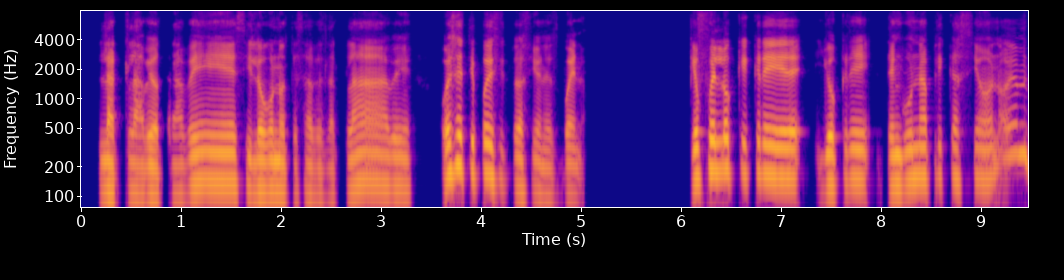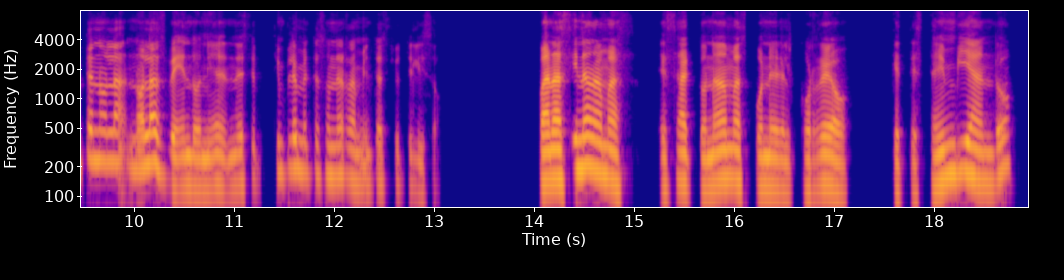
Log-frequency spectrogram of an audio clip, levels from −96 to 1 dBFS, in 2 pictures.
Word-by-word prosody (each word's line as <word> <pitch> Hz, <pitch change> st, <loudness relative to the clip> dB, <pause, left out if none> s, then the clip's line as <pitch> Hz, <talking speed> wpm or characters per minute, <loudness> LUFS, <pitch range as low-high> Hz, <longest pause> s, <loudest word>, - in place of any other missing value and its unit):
la 115 Hz, -2 st, +1 dB
clave 105 Hz, -2 st, -2 dB
otra 105 Hz, +2 st, -6 dB
vez, 140 Hz, +1 st, 0 dB
y 120 Hz, -, -3 dB
luego 115 Hz, +1 st, +2 dB
no 115 Hz, -1 st, +1 dB
te 100 Hz, 0 st, -17 dB
sabes 95 Hz, -2 st, -10 dB
la 95 Hz, -, -12 dB
clave, 125 Hz, +2 st, -3 dB, 0.3 s
o, -, -, +4 dB
ese 205 Hz, +5 st, +5 dB
tipo 180 Hz, -1 st, -2 dB
de 170 Hz, -, +5 dB
situaciones. 120 Hz, -, -7 dB
Bueno 105 Hz, -1 st, -4 dB, 1.1 s
¿qué 155 Hz, -, +4 dB
fue 185 Hz, +4 st, +4 dB
lo 190 Hz, -1 st, +2 dB
que 170 Hz, -2 st, -5 dB
creé? 165 Hz, +2 st, +4 dB
Yo 135 Hz, -1 st, +1 dB
creé 150 Hz, 0 st, -3 dB
Tengo 130 Hz, +1 st, 0 dB
una 155 Hz, +1 st, +1 dB
aplicación, 155 Hz, -1 st, -7 dB
obviamente 270 Hz, -2 st, -3 dB
no 230 Hz, -1 st, -1 dB
la 225 Hz, -1 st, 0 dB
no -, -, 0 dB
las 215 Hz, -5 st, +4 dB
vendo 125 Hz, -2 st, 0 dB
ni 120 Hz, +1 st, -2 dB
en 125 Hz, -1 st, -4 dB
ese 135 Hz, 0 st, -7 dB, 0.2 s
simplemente 180 Hz, -1 st, -5 dB
son 160 Hz, 0 st, -6 dB
herramientas 145 Hz, -, -6 dB
que -, -, -17 dB
utilizo. -, -, -16 dB, 1.0 s
Para 145 Hz, +1 st, +10 dB
así 150 Hz, +5 st, +4 dB
nada 195 Hz, -2 st, +6 dB
más. 150 Hz, -6 st, +1 dB, 0.3 s
Exacto, 125 Hz, 0 st, -2 dB
nada 140 Hz, +4 st, +4 dB
más 145 Hz, -2 st, 0 dB
poner 125 Hz, -2 st, -1 dB
el 110 Hz, -1 st, -7 dB
correo 120 Hz, -2 st, 0 dB, 0.4 s
que -, -, -5 dB
te -, -, -16 dB
está 110 Hz, +5 st, -7 dB
enviando, 165 Hz, +2 st, +1 dB
140 Hz, 175 wpm, -24 LUFS, 120-165 Hz, 1.1 s, Para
